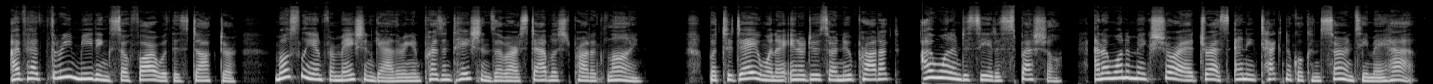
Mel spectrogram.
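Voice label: 30s African American Female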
